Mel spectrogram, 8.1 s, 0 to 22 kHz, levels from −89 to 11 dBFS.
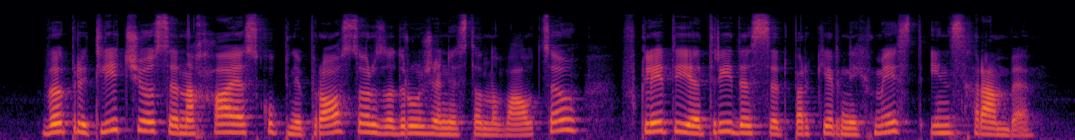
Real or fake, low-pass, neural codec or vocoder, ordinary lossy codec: real; 14.4 kHz; none; none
